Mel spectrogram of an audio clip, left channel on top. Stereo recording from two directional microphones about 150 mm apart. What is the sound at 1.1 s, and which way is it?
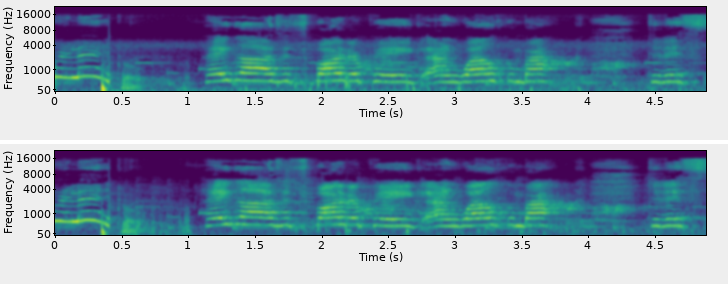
A child's voice, 55° left (ahead or behind).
